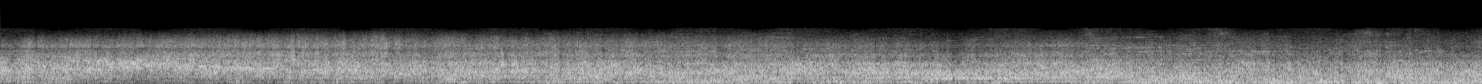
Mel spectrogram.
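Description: Jet engines of a four-ship formation of fighter jets flying past, a loud steady roar.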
